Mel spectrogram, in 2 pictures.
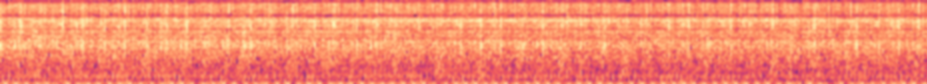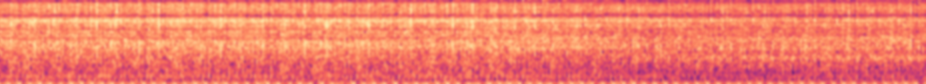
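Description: Steady boxer idle with a fast, even light ticking riding over the low thrum; the source of the tick is not pinned down.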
